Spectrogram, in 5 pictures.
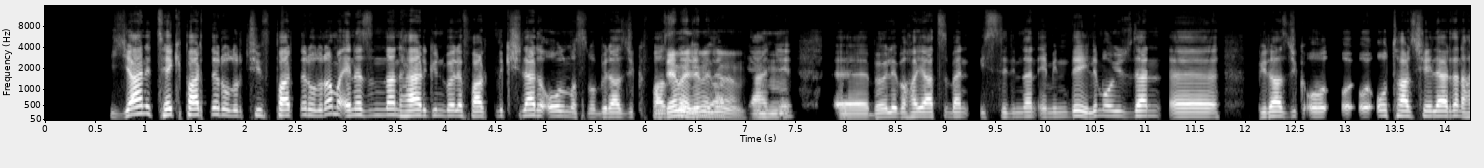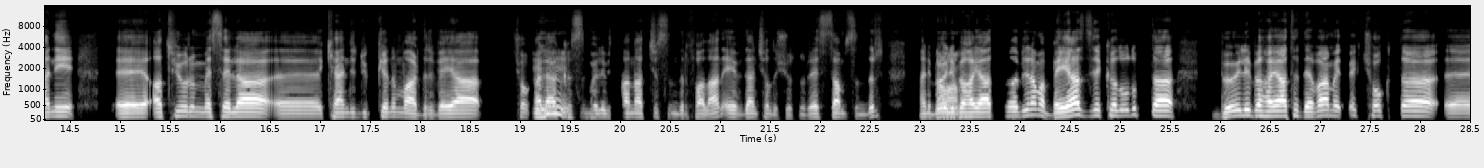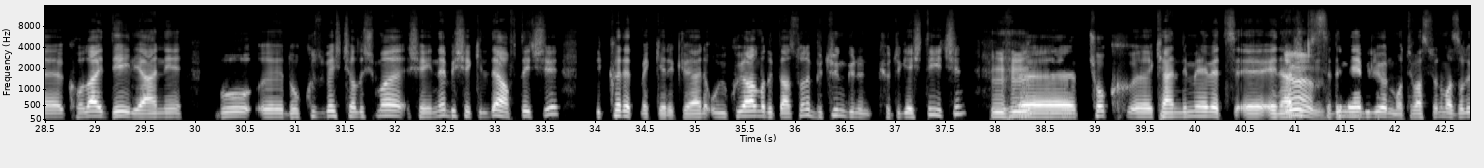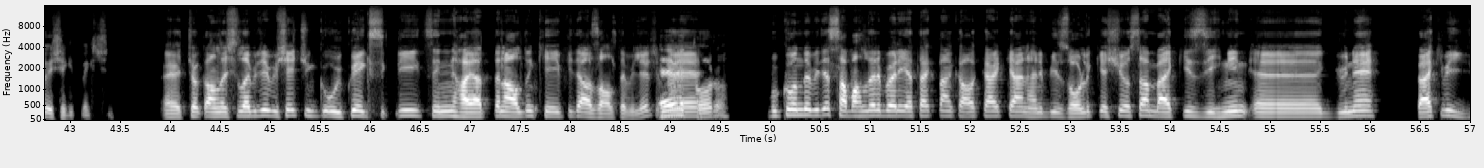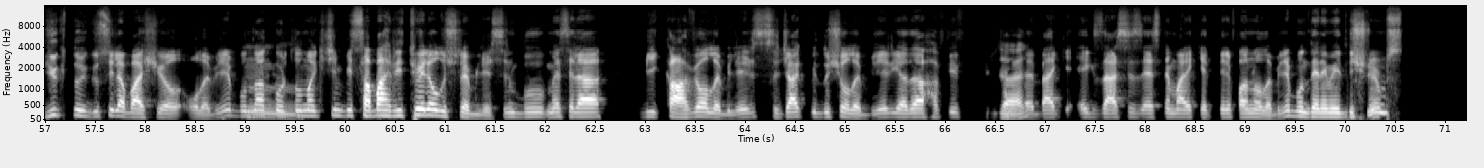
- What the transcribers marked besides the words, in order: tapping; other background noise
- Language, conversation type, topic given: Turkish, advice, Kronik yorgunluk nedeniyle her sabah işe gitmek istemem normal mi?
